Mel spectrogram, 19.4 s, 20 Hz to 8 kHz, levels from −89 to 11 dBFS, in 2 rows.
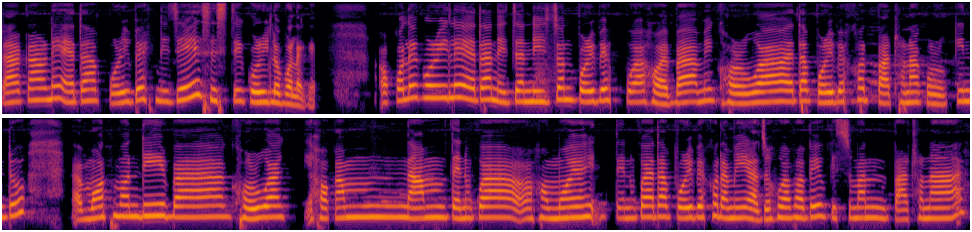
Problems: constant background noise, background conversations at intervals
